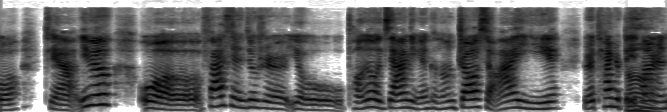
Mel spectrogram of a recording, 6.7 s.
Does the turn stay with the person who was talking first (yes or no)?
yes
